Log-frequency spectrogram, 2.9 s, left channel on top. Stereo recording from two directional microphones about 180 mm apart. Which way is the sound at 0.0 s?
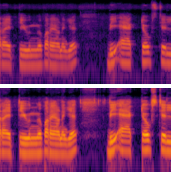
45° right (ahead or behind).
